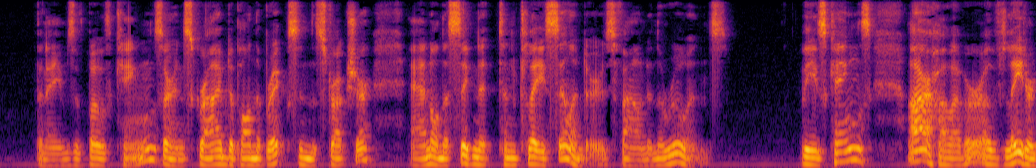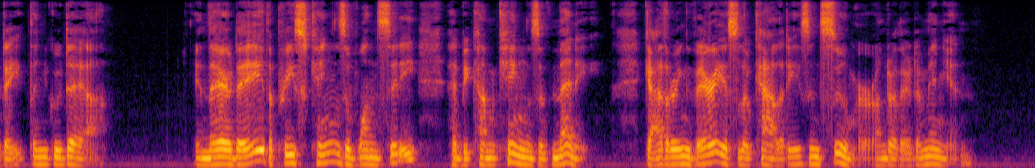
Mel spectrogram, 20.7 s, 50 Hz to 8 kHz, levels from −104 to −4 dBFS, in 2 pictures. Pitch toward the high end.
No: low, 120 Hz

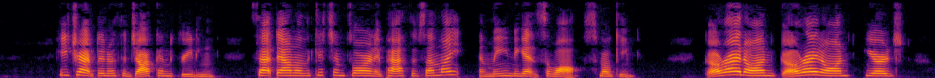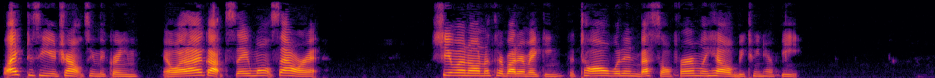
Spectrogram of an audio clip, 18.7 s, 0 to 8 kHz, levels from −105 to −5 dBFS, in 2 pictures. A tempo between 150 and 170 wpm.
No: fast, 205 wpm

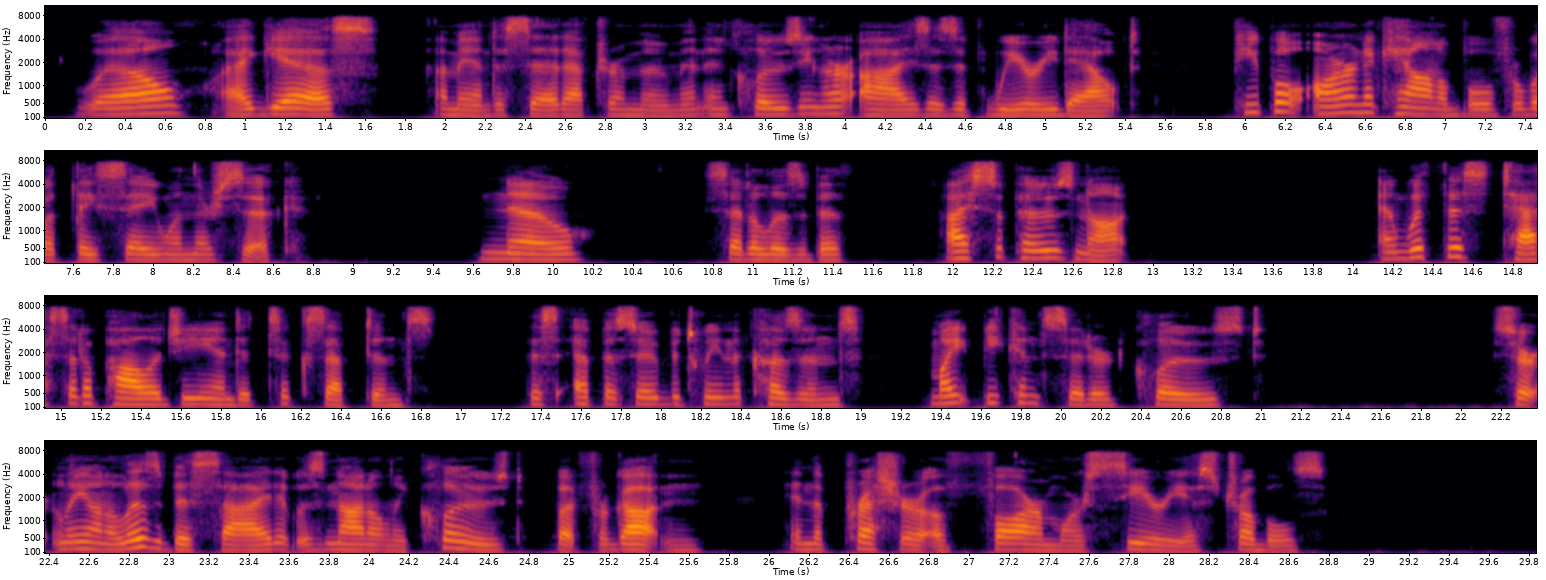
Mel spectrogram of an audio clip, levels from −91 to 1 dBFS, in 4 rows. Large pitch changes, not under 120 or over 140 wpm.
No: average, 2.9 semitones; slow, 135 wpm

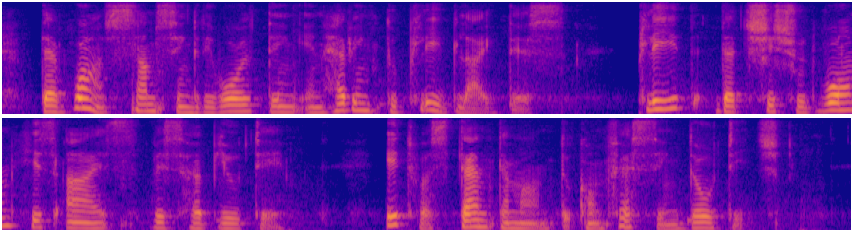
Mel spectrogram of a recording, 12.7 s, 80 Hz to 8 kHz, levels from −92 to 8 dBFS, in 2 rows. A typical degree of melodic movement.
Yes: average, 4.6 semitones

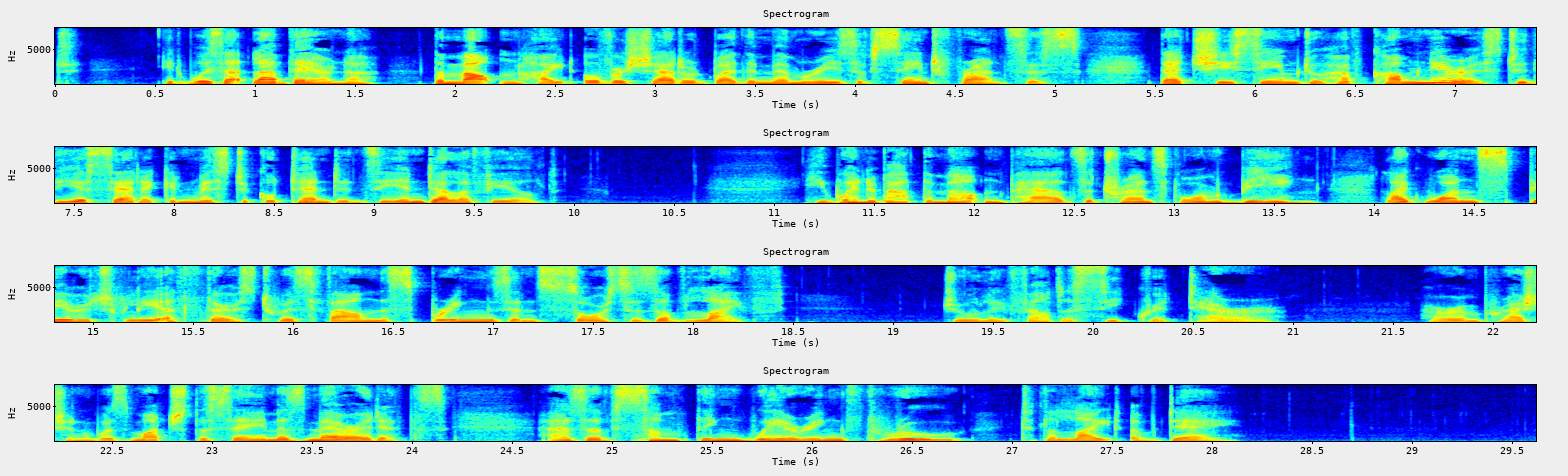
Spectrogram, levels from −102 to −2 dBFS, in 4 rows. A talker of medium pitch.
Yes: medium, 165 Hz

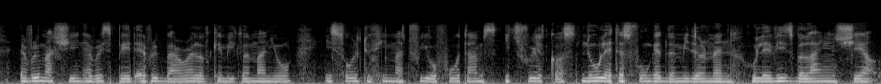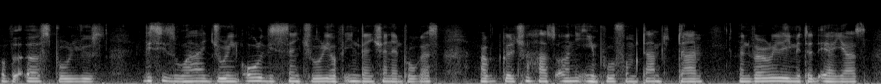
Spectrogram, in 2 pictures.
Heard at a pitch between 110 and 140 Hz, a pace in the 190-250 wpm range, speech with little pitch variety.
Yes: low, 135 Hz; average, 200 wpm; narrow, 1.2 semitones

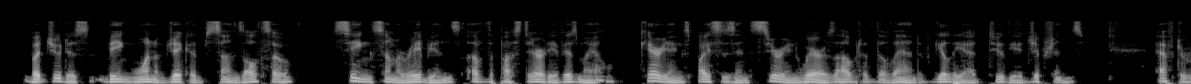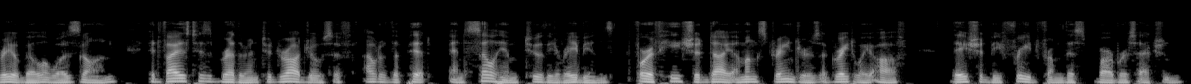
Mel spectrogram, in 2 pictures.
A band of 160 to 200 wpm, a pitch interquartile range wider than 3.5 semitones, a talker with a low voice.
No: average, 175 wpm; average, 3.1 semitones; low, 105 Hz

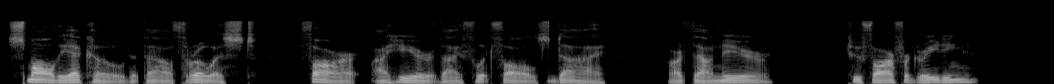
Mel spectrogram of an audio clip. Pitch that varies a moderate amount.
Yes: average, 3.2 semitones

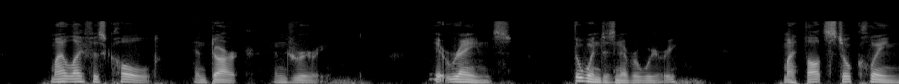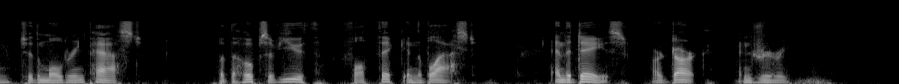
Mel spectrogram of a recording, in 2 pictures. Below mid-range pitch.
Yes: low, 100 Hz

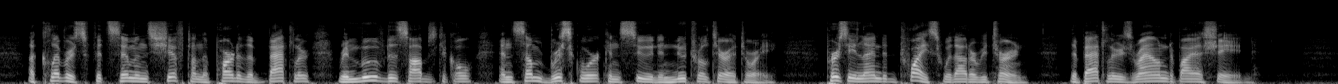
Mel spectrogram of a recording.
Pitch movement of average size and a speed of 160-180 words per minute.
No: average, 4.4 semitones; average, 150 wpm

